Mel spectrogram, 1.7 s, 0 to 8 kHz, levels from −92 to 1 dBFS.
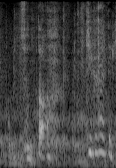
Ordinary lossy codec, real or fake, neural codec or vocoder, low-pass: none; fake; codec, 16 kHz, 4 kbps, FunCodec, trained on LibriTTS, 50 frames a second; none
